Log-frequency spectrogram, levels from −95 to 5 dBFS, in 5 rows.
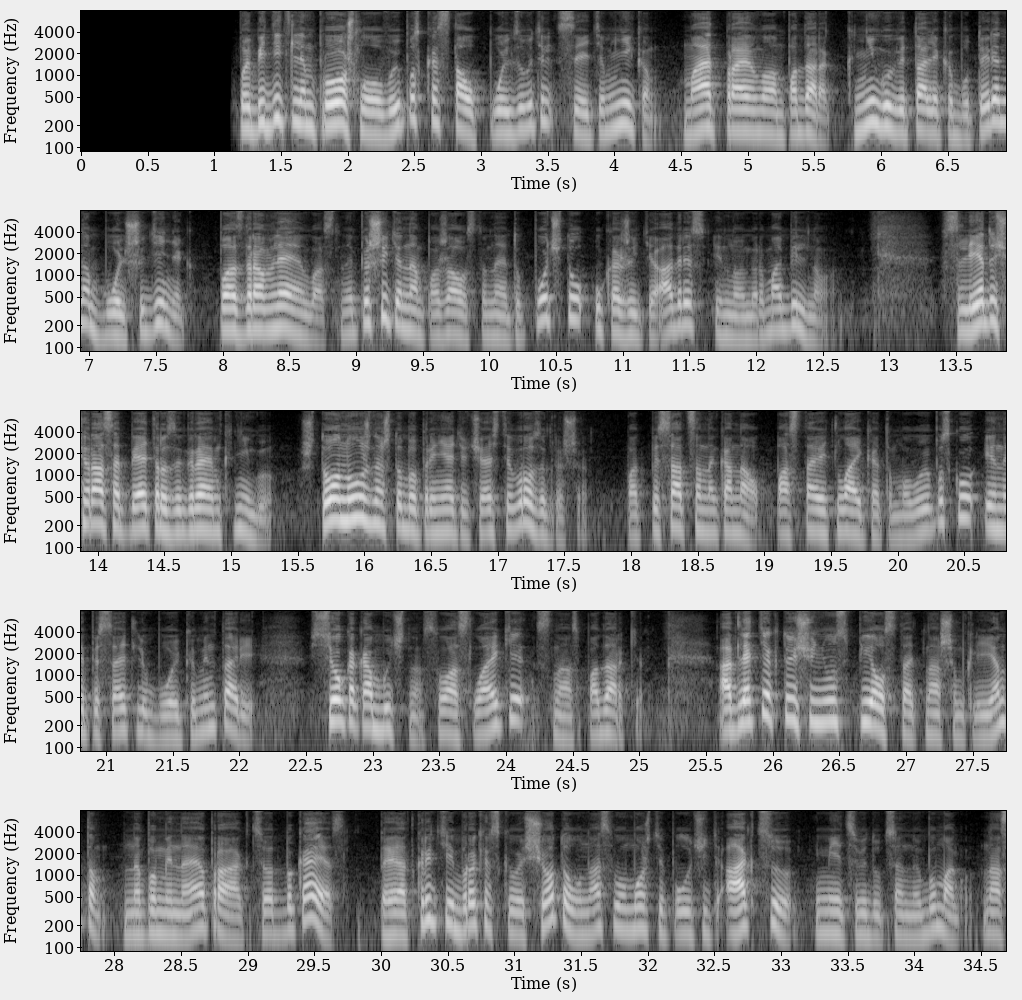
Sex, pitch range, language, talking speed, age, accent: male, 155-205 Hz, Russian, 165 wpm, 30-49, native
